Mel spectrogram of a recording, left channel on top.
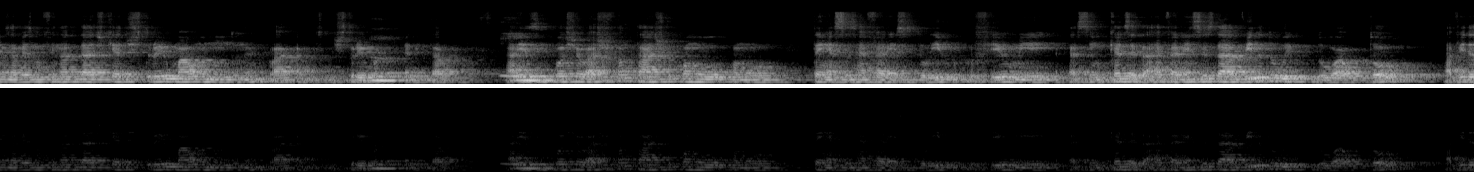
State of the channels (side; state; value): right; quieter; 31.2 dB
